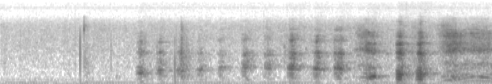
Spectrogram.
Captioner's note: Marwitz laughs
